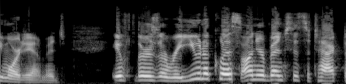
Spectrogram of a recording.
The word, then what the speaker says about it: Reuniclus: Reuniclus.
